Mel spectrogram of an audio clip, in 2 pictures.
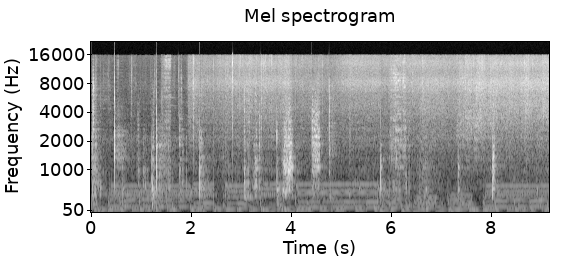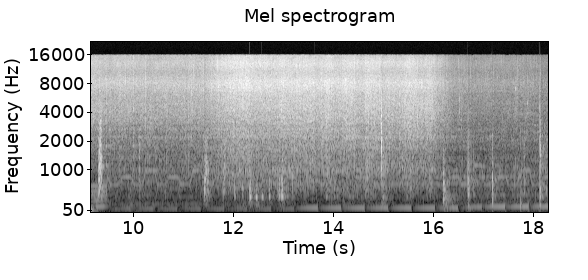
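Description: Chopped onion and pork frying and sizzling in oil in a nonstick frying pan, stirred with a wooden spatula that scrapes and taps against the pan. The sizzle is loudest in the second half. Background music with steady bass notes plays underneath.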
